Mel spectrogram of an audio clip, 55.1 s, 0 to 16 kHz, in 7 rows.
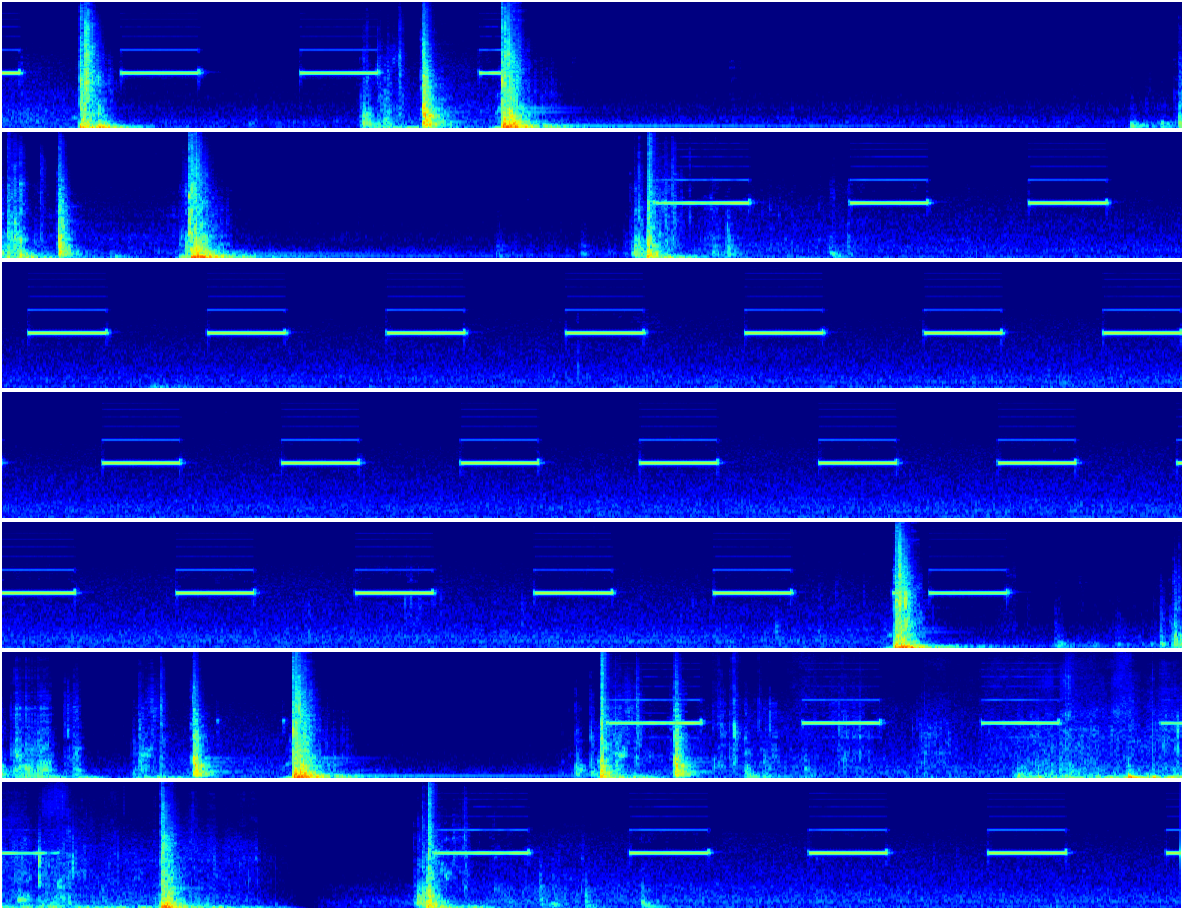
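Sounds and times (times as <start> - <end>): loud thump: 0.5 - 0.8, 2.4 - 4.0, 9.1 - 9.8, 12.1 - 12.8, 37.4 - 37.9, 40.3 - 41.9, 46.1 - 49.0
reverse warning beeper: 24.3 - 24.9, 26.7 - 27.2, 31.4 - 32.0, 32.6 - 33.2, 33.8 - 34.4, 35.0 - 35.6, 36.2 - 36.8, 44.7 - 45.3, 45.9 - 46.4, 51.4 - 52.0, 53.8 - 54.4.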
